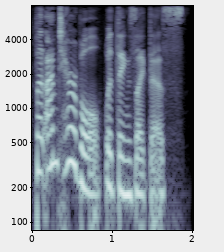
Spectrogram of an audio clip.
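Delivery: normal talking voice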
